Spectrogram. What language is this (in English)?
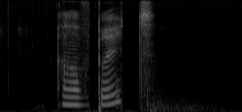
Swedish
